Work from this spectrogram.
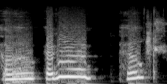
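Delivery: very high, teary whimpering cry. A man lying across a hole calls out for help, crying and whimpering. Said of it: "he's kind of crying and just whimpering".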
